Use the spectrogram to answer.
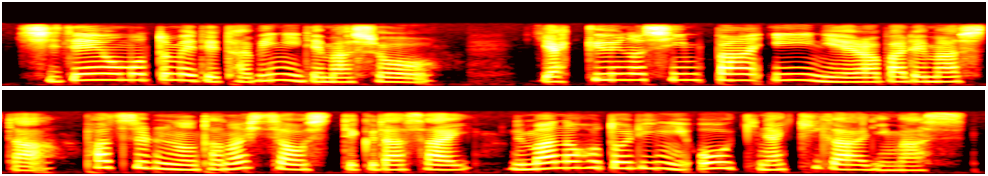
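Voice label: female, live recording, 250 ms, source; SiSEC11; underdetermined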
